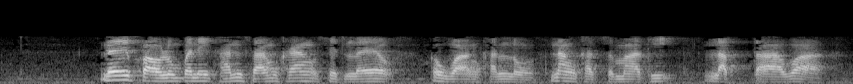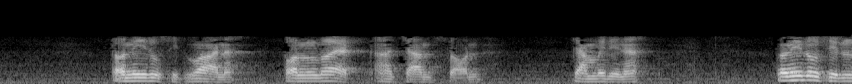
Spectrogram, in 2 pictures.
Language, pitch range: Thai, 110-150 Hz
